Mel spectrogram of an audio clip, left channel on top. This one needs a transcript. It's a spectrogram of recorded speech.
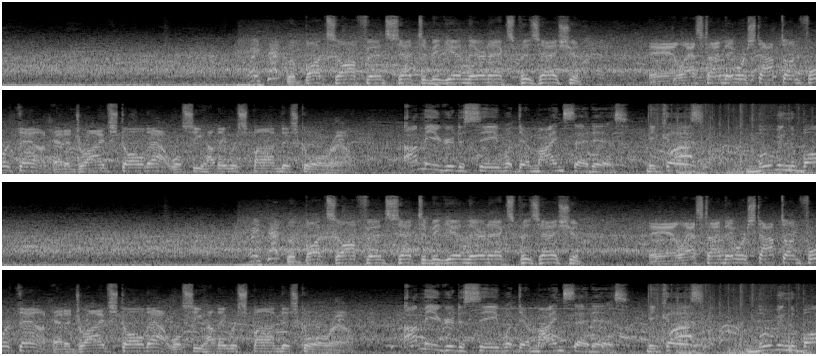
The Bucs offense set to begin their next possession. And last time they were stopped on 4th down. Had a drive stalled out. We'll see how they respond this go-around. I'm eager to see what their mindset is, because moving the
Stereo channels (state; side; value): normal; both; correlation 0.71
